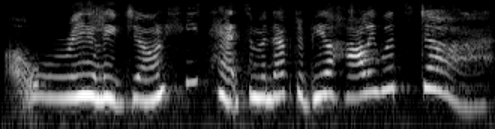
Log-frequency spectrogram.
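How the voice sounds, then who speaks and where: A woman's voice: sits high, expressive, normal speed. An actress playing an infatuated, impulsive young woman in 1940s radio drama, with a gushing, breathless manner. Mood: gushing, dreamy. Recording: dull 1940s radio recording.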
